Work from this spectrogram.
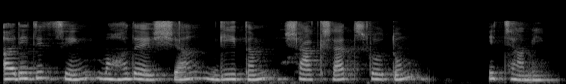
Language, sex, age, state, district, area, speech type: Sanskrit, female, 18-30, West Bengal, Jalpaiguri, urban, spontaneous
